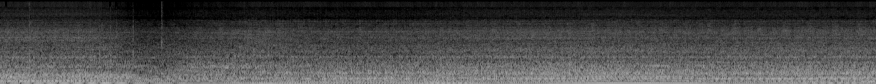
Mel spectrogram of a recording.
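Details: BMW F15 X5 with N57 diesel at idle: faint loose ticking rattle in the clatter; suspected timing chain noise, not confirmed.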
